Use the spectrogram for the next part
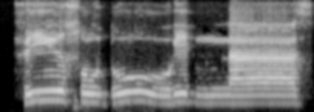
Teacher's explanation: সদ বললে মুখটা ভরপুর, একটা ভারী ভারী ভাব নিয়ে আসতে হবে। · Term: সদের উচ্চারণ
